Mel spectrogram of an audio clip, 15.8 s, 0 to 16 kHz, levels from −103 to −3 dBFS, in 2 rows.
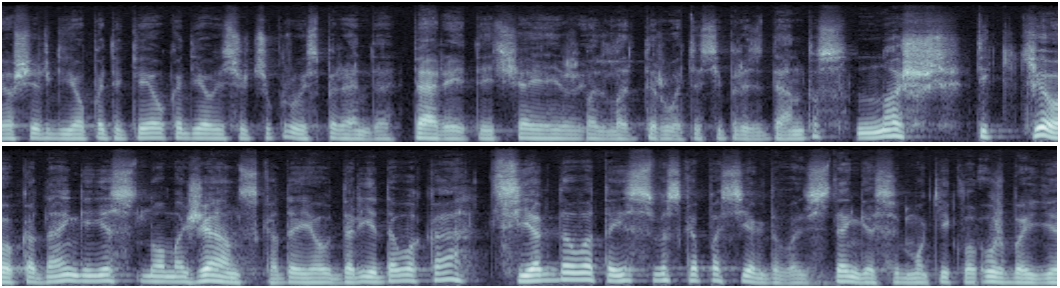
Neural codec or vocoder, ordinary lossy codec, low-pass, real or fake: none; Opus, 64 kbps; 14.4 kHz; real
